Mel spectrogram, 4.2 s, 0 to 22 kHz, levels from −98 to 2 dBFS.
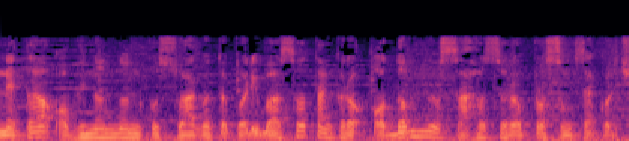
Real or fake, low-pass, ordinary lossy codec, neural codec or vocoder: real; 7.2 kHz; none; none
